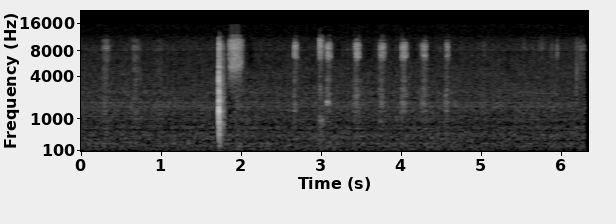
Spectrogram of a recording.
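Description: Stampin' Blends alcohol marker scratching faintly across cardstock in short colouring strokes, about three a second. A single sharp click comes about two seconds in.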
